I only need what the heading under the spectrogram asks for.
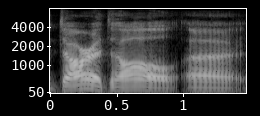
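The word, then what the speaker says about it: Dar Adal: Back to Dara Dahl.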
